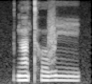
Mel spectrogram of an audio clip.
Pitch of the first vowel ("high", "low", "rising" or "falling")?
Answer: low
